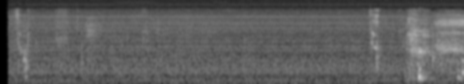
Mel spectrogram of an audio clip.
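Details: A one-day-old baby girl in hospital with hiccups: two or three short, sharp catches of breath several seconds apart against quiet room hum.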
